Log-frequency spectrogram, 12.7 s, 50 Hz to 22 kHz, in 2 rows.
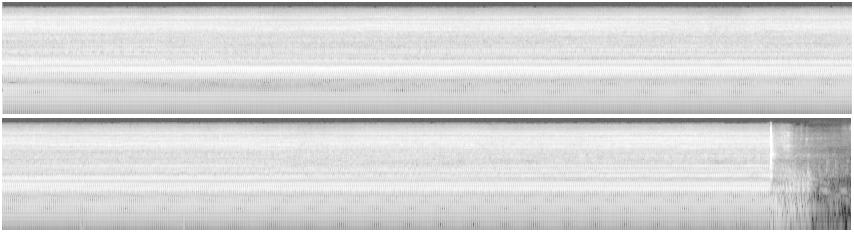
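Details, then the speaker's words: Air compressor on a 7 1/4-inch gauge driving carriage, supplying an air cylinder for newly fitted cable-operated brakes, switched on at its main switch; steady even motor hum at a constant whirring pitch without knocks until switch-off, running normally. "So that's the main switch there for the compressor, as you can hear."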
